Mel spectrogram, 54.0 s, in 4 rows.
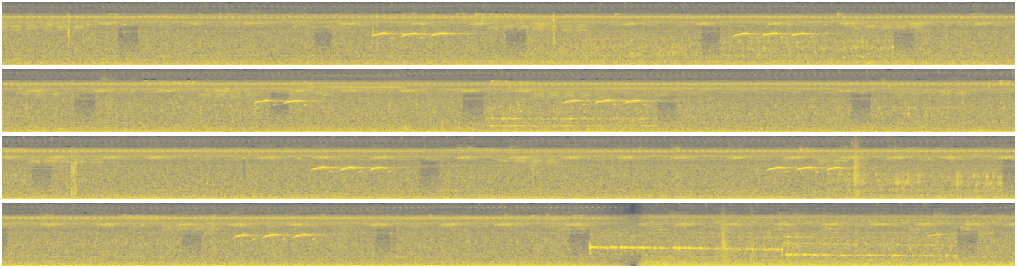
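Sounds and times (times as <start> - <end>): crickets pulsing: 0.0 - 54.0
bird chirping: 20.1 - 22.3, 48.4 - 53.6.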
